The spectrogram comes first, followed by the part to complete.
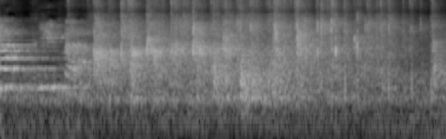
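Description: A child's voice ends just under a second in, and an audience then claps for about three seconds.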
